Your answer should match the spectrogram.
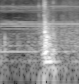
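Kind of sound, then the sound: household object, front door being opened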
